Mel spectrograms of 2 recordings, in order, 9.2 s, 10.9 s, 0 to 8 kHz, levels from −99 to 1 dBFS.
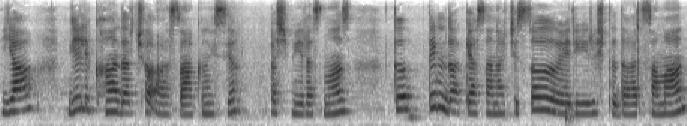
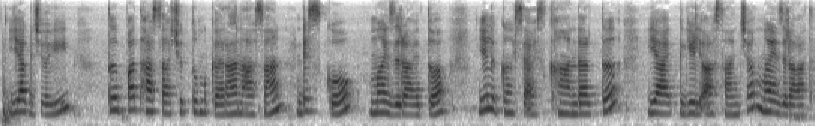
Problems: constant background noise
